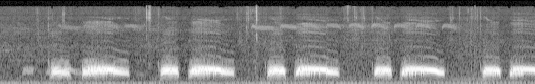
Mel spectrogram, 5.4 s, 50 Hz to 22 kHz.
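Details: Ground decoy spotted dove calling energetically to draw in wild doves, August 2021: rapid run of low paired coos, short then long, about five couplets in quick steady succession over a faint low drone.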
